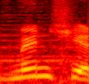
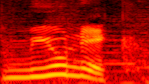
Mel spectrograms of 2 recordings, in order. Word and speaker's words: München: It is called München, but I have heard people call it Munich.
